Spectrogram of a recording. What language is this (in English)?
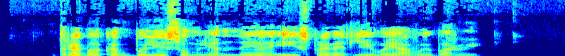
Belarusian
